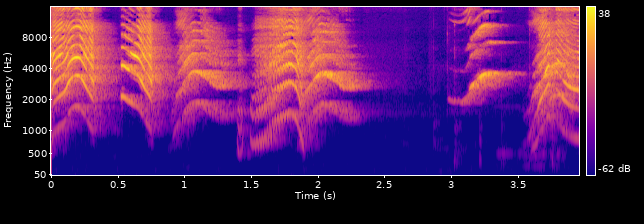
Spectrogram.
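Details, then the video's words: Rapid run of loud, grating, word-like phrases from a talking parrot said to say mummy and papa, a short pause, then two more bursts. "मम्मी पापा बोलने वाला तोता _ Mummy ka Pyaara Mitthu _ Parrot Talking Video"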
